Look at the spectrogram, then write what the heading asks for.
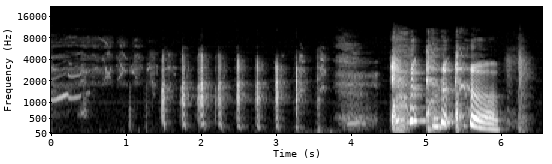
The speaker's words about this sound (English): Oh, now all the people vaping are like, yeah, that's right, smoker, with your cough. I've been smoking more recently.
